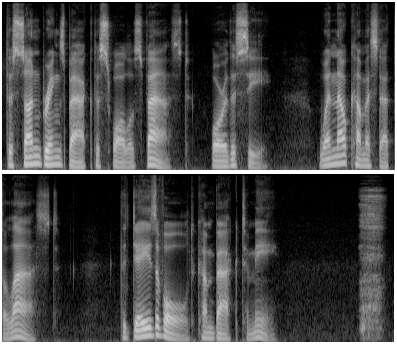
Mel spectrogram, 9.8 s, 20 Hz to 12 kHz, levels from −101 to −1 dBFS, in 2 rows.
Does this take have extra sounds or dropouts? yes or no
yes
